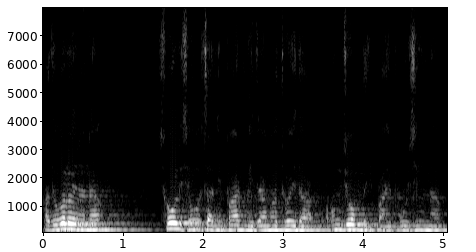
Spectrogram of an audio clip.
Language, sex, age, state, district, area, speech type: Manipuri, male, 60+, Manipur, Kakching, rural, spontaneous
